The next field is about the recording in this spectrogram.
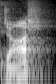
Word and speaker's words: Josh: What am I saying? – I said Jaws. – Josh.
